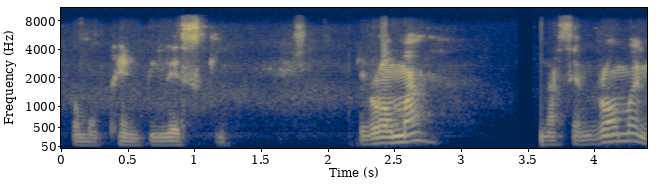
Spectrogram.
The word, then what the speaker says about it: Gentileschi: En italiano parece que así se pronuncia el Gentileschi, como Gentileschi.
